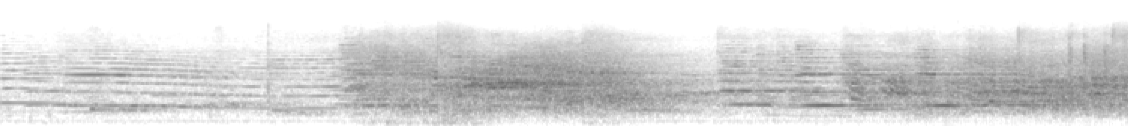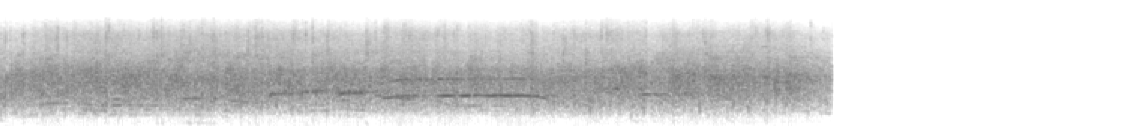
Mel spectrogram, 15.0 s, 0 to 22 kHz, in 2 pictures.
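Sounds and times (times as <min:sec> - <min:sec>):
audience applauding: 0:06.5 - 0:13.1.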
